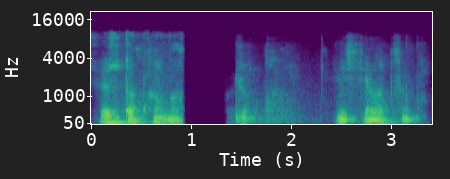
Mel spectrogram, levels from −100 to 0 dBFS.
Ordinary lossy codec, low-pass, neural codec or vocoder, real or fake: Opus, 24 kbps; 9.9 kHz; vocoder, 24 kHz, 100 mel bands, Vocos; fake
